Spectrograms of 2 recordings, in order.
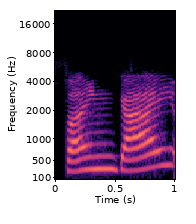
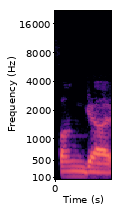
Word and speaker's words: fungi: from mush love texas is it fun guy or fun g that i do know i would say it's probably fungi with the uh with a hard g because uh you would say like you have fungal infection or something like that it'd be fungal so what are some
